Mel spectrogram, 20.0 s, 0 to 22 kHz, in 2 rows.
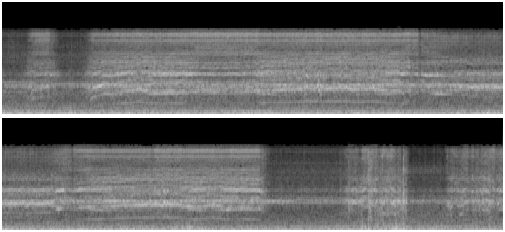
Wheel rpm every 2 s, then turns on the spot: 20, 90, 100, 100, 100, 100, 100, 80, 40, 60.
none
